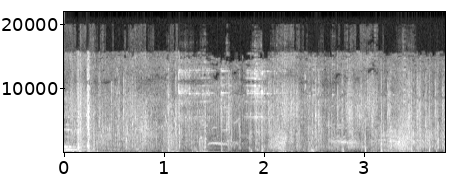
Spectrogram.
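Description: Horse hooves clip-clop in Red Dead Redemption, a quick, steady patter of hoofbeats on the ground at close range, with ambient outdoor game sound underneath and no voices.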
